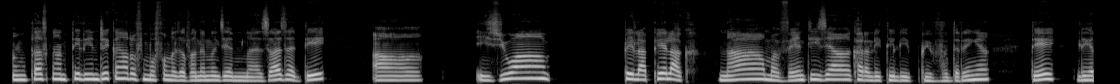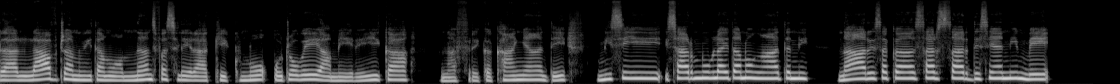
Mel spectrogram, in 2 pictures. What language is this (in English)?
Southern Betsimisaraka Malagasy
